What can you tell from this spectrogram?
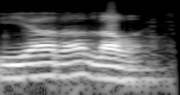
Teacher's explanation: इनका उच्चारण जीभ, तालु, दांत और ओठों के परस्पर सटाने से होता है, किंतु कहीं भी पूर्ण स्पर्श नहीं होता है। अतः ये चारों अंतस्थ व्यंजन अर्धस्वर कहलाते हैं।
